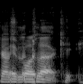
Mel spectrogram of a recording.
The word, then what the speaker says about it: Leclerc: I've noticed that he pronounces his name different to how everyone pronounces his name. It's like Leclerc. He says Leclerc. – He says Leclerc. And nobody else says that.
